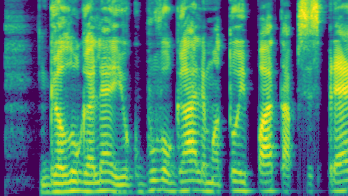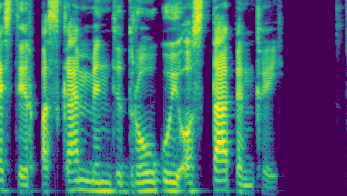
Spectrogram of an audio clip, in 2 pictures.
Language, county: Lithuanian, Vilnius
